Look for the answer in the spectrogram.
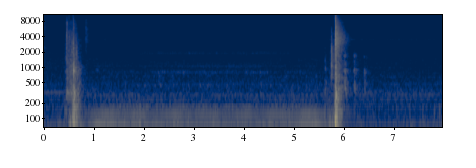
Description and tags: fridge door open 01
opening a fridge door
door, fridge, open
